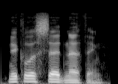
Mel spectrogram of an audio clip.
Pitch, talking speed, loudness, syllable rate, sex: 100 Hz, 150 wpm, -13 LUFS, 6.5 syllables/s, male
